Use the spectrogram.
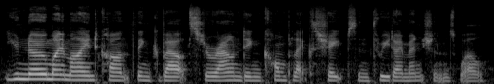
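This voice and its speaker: A woman plays a terse manager of a secret facility, with a blunt, dry, sarcastic way of talking. Her voice sits slightly low, in a sci-fi horror audio drama. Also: steady tone, moderate pace, a bit bright.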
